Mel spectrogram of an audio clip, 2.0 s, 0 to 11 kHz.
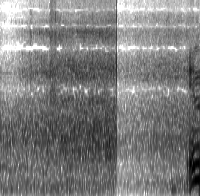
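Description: Cheap 1/24 scale toy RC truck running at full throttle across a concrete floor, its small electric motor and plastic gears whirring with the tyres rolling; the sound cuts off suddenly a little over a second in, then builds again, as the on/off throttle is released and reapplied.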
